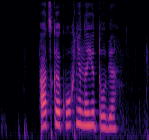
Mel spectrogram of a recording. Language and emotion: Russian, neutral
